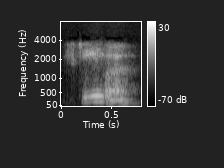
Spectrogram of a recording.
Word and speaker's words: Schema: SCHEMA. Schema, like a electronic schematic, right?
